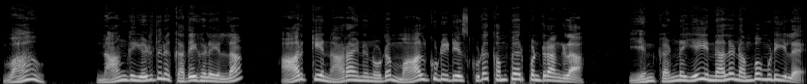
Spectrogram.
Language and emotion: Tamil, surprised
